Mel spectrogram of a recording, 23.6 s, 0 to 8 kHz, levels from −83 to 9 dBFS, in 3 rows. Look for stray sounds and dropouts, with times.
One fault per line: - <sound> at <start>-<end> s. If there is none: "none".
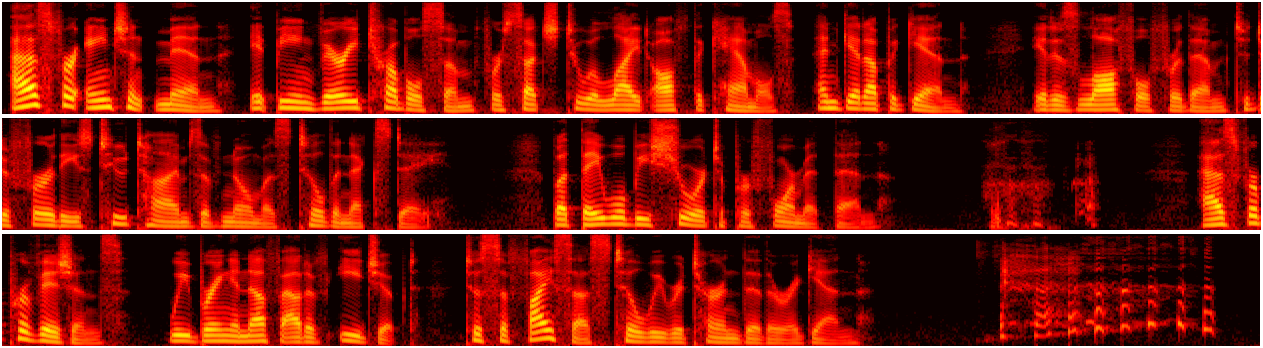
- laugh at 14.0-14.8 s
- laugh at 21.8-23.4 s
